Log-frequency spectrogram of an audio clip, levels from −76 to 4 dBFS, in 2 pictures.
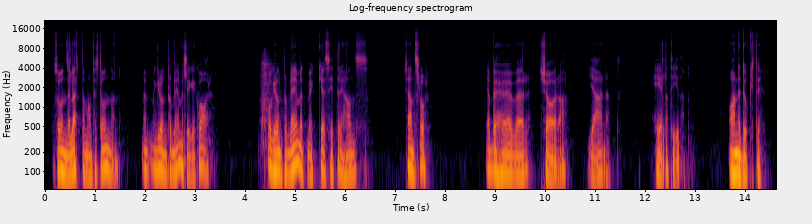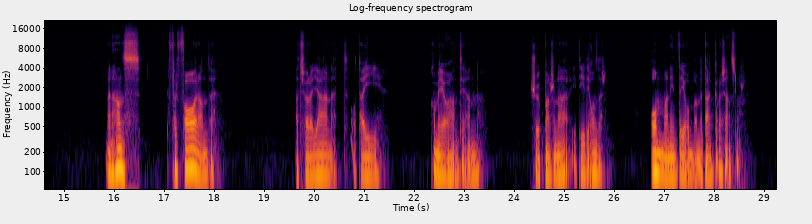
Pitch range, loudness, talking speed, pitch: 90-115 Hz, -25 LUFS, 110 wpm, 95 Hz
